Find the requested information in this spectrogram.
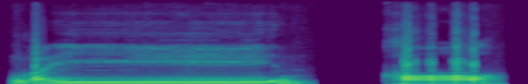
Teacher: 3 number মাখরাজ, হলকের শেষ হইতে উচ্চারিত হয়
